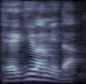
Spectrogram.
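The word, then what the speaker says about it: 出際: 그래서 발음은 대기와입니다.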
